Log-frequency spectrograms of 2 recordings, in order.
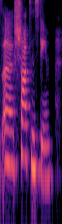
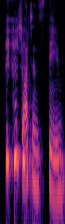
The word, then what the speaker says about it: Schottenstein: You're close. Schottenstein. Yeah. Schottenstein.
